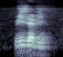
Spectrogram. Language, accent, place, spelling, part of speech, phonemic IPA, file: French, France, Lyon, vis-à-vis, adverb / noun, /vi.za.vi/, LL-Q150 (fra)-vis-à-vis.wav
- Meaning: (adverb) Facing, face-to-face; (noun) 1. a meeting, especially a private one 2. a position where two things face each other 3. an equivalent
